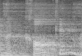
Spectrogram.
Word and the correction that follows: Macaulay Culkin: Macaulay Culkin.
